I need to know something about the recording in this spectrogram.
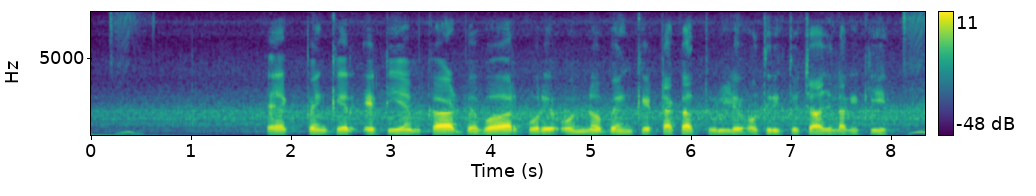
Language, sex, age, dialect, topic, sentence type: Bengali, male, 18-24, Jharkhandi, banking, question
